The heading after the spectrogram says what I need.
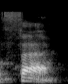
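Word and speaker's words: ف: That is to use the tips of the front upper teeth, especially the front two, fa, okay? And you use that, you connect them with the wet part of your bottom lip. So fa, f, uf, and if.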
